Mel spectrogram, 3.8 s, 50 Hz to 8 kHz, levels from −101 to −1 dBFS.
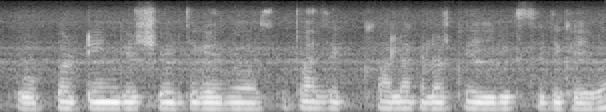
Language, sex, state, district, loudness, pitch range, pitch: Hindi, male, Bihar, Darbhanga, -14 LUFS, 115-120 Hz, 115 Hz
